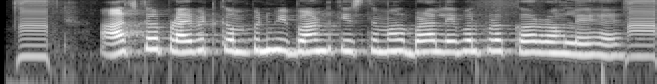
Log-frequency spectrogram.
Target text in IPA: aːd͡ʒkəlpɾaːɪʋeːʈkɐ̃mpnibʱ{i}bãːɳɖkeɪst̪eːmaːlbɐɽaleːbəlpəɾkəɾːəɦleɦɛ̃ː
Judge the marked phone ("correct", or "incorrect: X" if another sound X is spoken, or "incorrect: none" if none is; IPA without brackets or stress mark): correct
